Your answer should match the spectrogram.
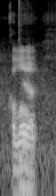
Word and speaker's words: Khalil: It's Khalil. – Right? Khalil. Yeah.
